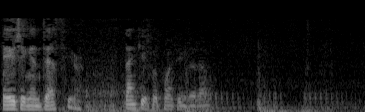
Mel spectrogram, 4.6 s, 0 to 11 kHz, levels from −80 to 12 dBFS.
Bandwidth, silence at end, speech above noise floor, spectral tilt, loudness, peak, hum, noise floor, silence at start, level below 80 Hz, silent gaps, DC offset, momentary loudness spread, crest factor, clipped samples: 6.6 kHz; 0.4 s; 25 dB; -7.5 dB/octave; -32 LUFS; -14 dBFS; none; -55 dBFS; 0 s; -50 dBFS; none; under 0.1%; 24 LU; 20 dB; under 0.1%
